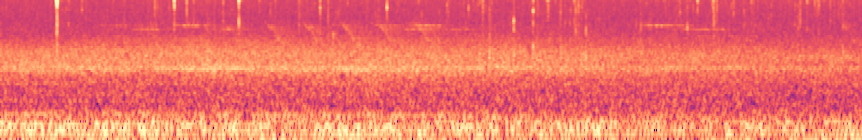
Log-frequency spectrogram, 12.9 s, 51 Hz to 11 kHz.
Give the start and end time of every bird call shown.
[1.50, 3.50] Black-capped Chickadee (Poecile atricapillus)
[3.30, 6.60] Northern Cardinal (Cardinalis cardinalis)
[6.00, 7.30] Black-capped Chickadee (Poecile atricapillus)
[9.50, 11.10] Black-capped Chickadee (Poecile atricapillus)

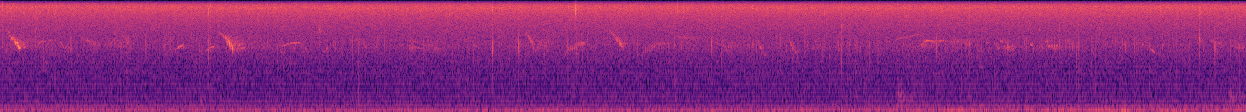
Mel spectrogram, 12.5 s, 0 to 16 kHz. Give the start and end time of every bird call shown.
[0.03, 0.23] Eurasian Skylark (Alauda arvensis)
[2.13, 2.33] Eurasian Skylark (Alauda arvensis)
[8.93, 9.43] Hawaii Amakihi (Chlorodrepanis virens)

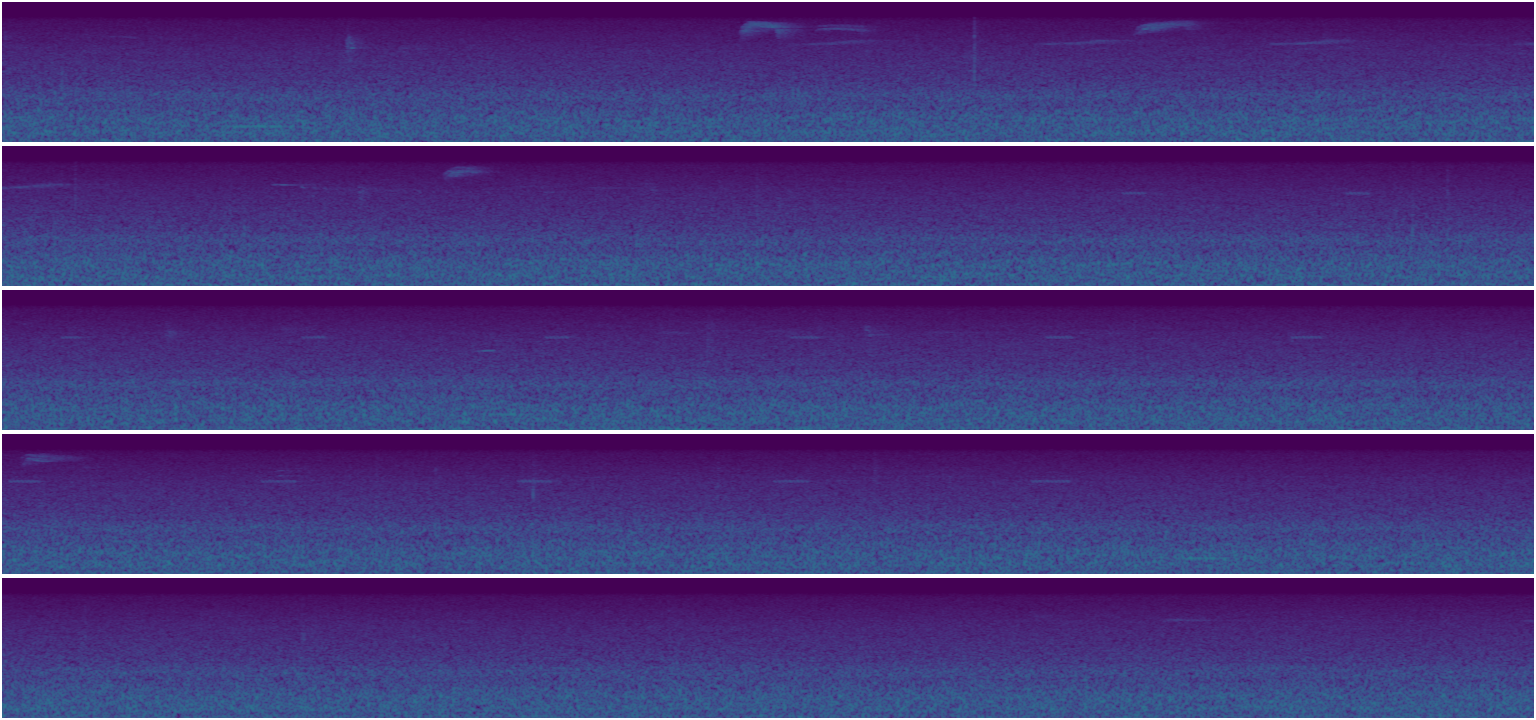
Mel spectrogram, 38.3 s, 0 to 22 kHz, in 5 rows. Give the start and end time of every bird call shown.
[3.48, 5.97] White-eared Ground-Sparrow (Melozone leucotis)
[3.88, 9.57] Buff-throated Saltator (Saltator maximus)

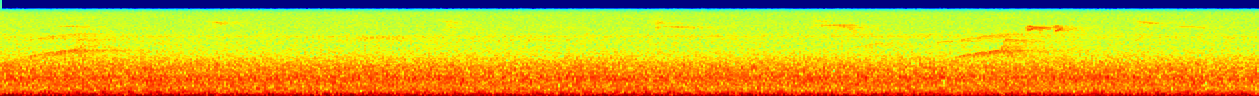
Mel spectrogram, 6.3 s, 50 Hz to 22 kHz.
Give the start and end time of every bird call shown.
[0.00, 6.30] Great Crested Flycatcher (Myiarchus crinitus)
[3.90, 6.30] Black-capped Chickadee (Poecile atricapillus)

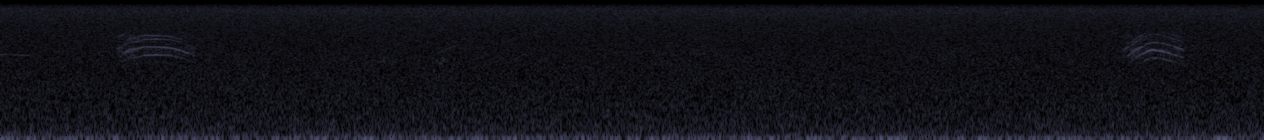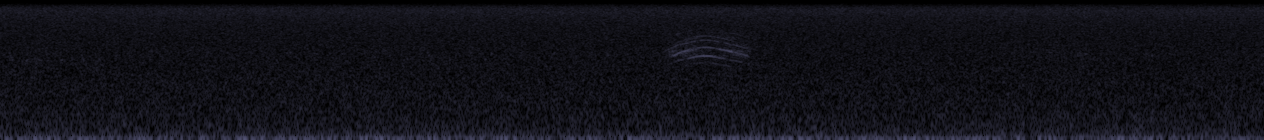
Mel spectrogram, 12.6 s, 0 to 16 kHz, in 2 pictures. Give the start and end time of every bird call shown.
[0.00, 0.20] Warbling White-eye (Zosterops japonicus)
[0.60, 1.00] Hawaii Amakihi (Chlorodrepanis virens)
[5.60, 5.90] Hawaii Amakihi (Chlorodrepanis virens)
[9.70, 10.10] Hawaii Amakihi (Chlorodrepanis virens)

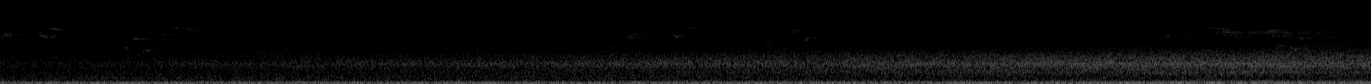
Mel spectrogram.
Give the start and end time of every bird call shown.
[0.00, 2.60] Gray Catbird (Dumetella carolinensis)
[5.60, 8.40] Gray Catbird (Dumetella carolinensis)
[11.80, 13.60] Common Yellowthroat (Geothlypis trichas)

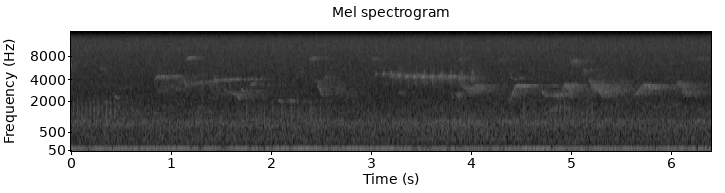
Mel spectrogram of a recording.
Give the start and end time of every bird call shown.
[0.65, 1.95] Eastern Wood-Pewee (Contopus virens)
[2.75, 4.25] Red-winged Blackbird (Agelaius phoeniceus)
[4.15, 6.35] Scarlet Tanager (Piranga olivacea)

